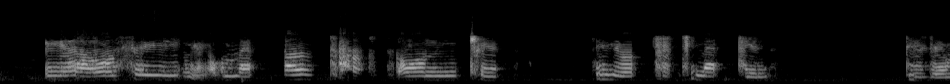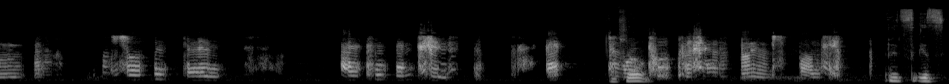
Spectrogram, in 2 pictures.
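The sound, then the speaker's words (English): A voice over a telephone line keeps breaking up because of a network problem, its narrow, tinny speech arriving in choppy, garbled bursts separated by sudden dropouts and short silences. “it's breaking. I'm breaking up.”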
